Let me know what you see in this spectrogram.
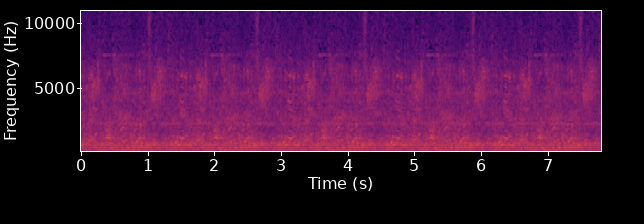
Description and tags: Not really an alarm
